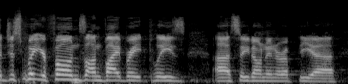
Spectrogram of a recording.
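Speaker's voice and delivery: normal talking voice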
